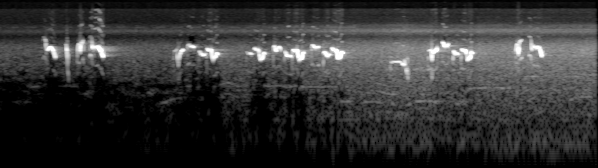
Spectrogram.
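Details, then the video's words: Sooty-headed bulbul singing in challenge to a rival, a string of bright, bubbly whistled phrases with short gaps; a faint hiss of background noise rises in the second half. "Suara Burung Kutilang Gacor Siap memanggil Lawan"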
